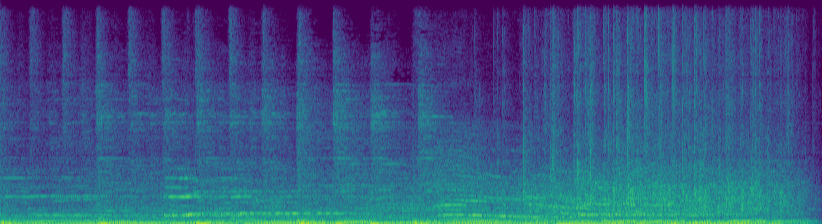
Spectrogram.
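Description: A live band playing: bass guitar, electric and acoustic guitars and drums, with gliding melody lines over the top and cymbals growing louder in the second half.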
